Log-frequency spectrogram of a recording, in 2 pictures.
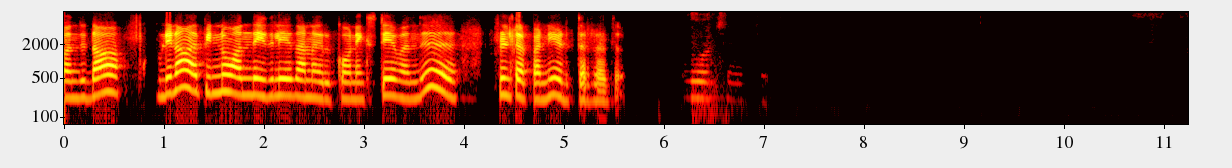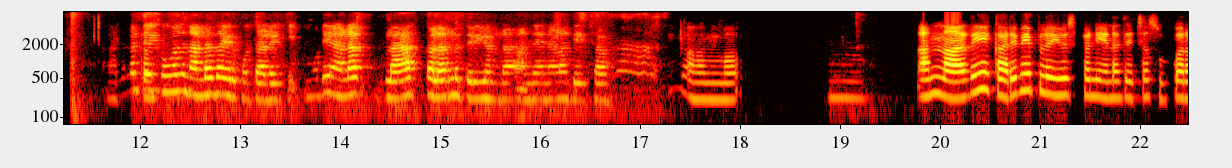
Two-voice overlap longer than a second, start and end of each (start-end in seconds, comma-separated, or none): none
